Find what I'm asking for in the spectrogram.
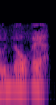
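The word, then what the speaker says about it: no eh (Νῶε): we would say no, make a long O out of it with the E on the end. But in Greek, you'd actually pronounce that E as eh. So no eh.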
